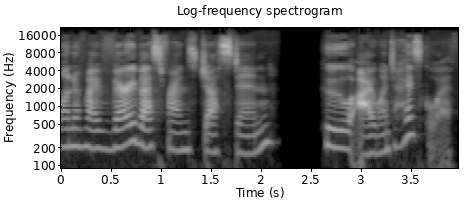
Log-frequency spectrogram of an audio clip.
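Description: In a very clean recording with a silent background, a woman with an American accent speaks slowly-ish at a fairly slow pace, her medium-pitched voice bright and sharp in tone. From New Jersey. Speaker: nonprofit founder. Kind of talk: interview.

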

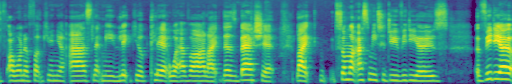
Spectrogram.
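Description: A woman speaks at a moderate pace in a fairly high pitch, her bright, sharp tone set in monotone, flat intonation, in a very clean recording with a silent background. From Leicester, England. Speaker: singer-songwriter. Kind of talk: casual podcast interview.

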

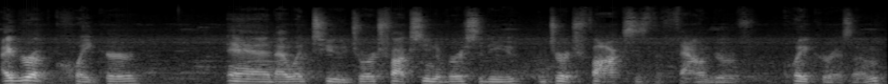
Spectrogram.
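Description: With music in the background, a man in an American accent talks at a moderate pace and medium pitch, his intonation monotone and flat and his loudness swinging widely. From Oregon. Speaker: banjo player and podcast host. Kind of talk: casual chat. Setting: outdoors, later indoors.

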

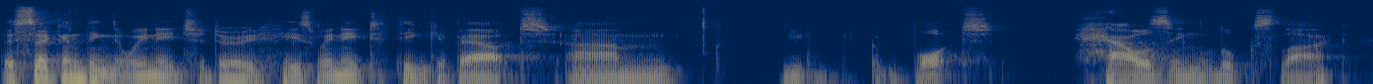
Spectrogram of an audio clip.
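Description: Talking at a moderate pace, a man with a fairly low voice and an Australian accent uses lively intonation. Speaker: nonprofit CEO. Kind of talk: podcast interview.

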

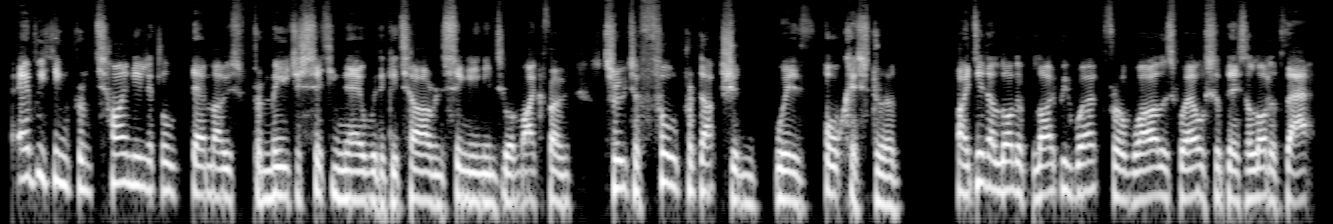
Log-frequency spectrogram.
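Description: Recorded with a dry, close sound and no echo, a man with an English accent speaks with ordinary pitch variation. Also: fairly high pitch for a man, moderate pace. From England. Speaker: musician and songwriter. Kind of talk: interview.

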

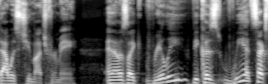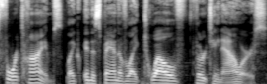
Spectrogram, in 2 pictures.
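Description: A man's speech moves at a fairly slow pace. The background is silent, and the recording is very clean. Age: 30s. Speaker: anonymous podcast guest. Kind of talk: casual chat.

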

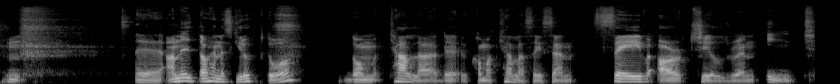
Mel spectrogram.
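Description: In a very clean recording with a silent background, a man with a fairly low pitch speaks at a very slow pace with lively intonation. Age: 30s. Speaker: podcast co-host. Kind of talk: casual chat. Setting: home studio.

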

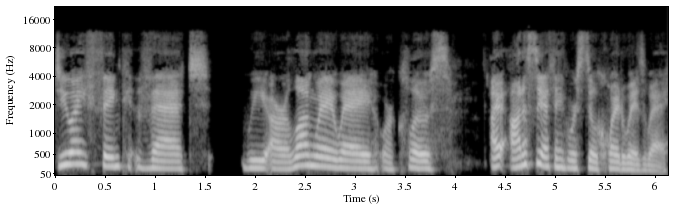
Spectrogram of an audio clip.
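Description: A woman speaks at a fairly quick pace. Her pitch sits fairly low. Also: quiet background. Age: 40s. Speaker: consultant for CPA firms. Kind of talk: interview.

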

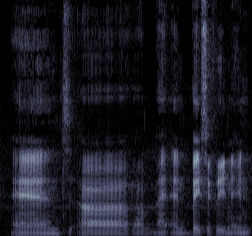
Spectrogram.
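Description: A man with an Israeli accent, a fairly low pitch and a bright, sharp tone. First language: Hebrew. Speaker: biotech startup founder and CEO. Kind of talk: interview. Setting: video call. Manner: halting, many fillers.

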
